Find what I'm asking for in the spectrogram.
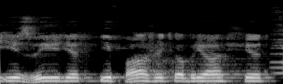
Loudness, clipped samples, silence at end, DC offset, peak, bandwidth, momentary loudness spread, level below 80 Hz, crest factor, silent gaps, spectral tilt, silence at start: -17 LUFS; under 0.1%; 0 s; under 0.1%; -4 dBFS; 9.6 kHz; 4 LU; -56 dBFS; 12 dB; none; -8 dB/octave; 0 s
